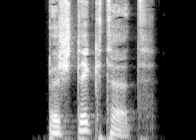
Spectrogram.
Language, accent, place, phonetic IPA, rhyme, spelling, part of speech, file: German, Germany, Berlin, [bəˈʃtɪktət], -ɪktət, besticktet, verb, De-besticktet.ogg
- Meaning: inflection of besticken: 1. second-person plural preterite 2. second-person plural subjunctive II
